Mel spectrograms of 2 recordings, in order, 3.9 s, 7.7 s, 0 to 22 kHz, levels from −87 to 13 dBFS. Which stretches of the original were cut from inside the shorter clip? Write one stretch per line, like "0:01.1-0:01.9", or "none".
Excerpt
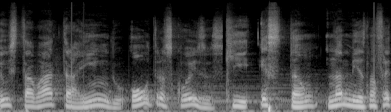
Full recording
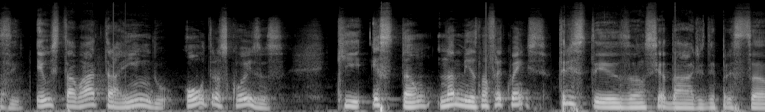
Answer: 0:01.6-0:01.7
0:02.7-0:03.3

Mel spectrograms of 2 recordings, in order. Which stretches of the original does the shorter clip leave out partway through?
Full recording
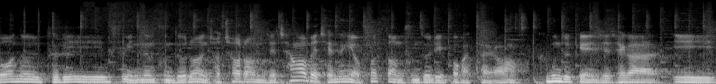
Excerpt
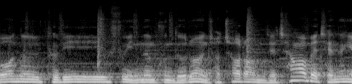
none

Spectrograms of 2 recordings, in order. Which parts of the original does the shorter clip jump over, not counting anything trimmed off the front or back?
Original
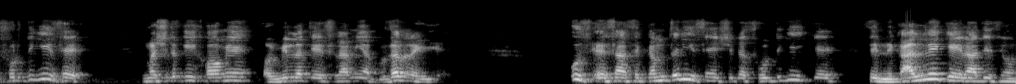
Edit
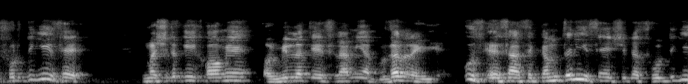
0:04.5-0:05.6

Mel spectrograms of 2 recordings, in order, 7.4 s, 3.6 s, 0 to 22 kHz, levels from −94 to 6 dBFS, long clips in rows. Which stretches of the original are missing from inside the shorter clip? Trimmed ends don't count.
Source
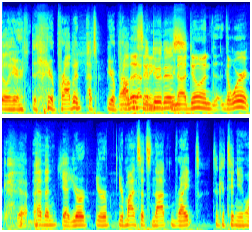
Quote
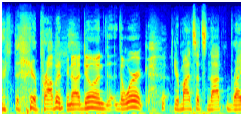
0:01.2-0:02.6
0:04.1-0:05.4

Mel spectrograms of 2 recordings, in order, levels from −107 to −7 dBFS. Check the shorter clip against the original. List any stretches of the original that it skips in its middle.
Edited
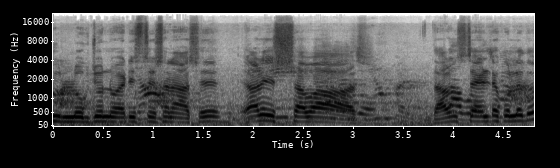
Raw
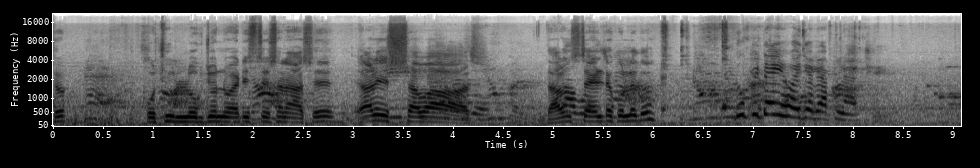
none

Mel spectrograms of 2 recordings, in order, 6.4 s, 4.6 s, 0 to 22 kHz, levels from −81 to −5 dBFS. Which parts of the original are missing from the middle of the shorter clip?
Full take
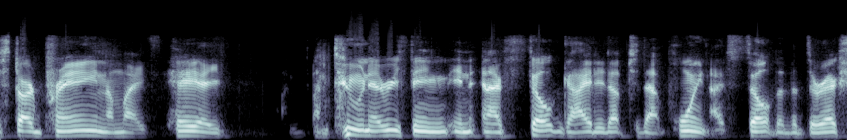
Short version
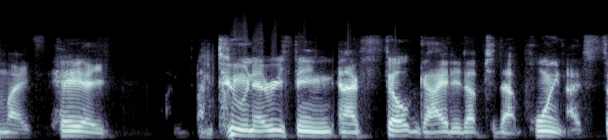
0:03.4-0:03.6

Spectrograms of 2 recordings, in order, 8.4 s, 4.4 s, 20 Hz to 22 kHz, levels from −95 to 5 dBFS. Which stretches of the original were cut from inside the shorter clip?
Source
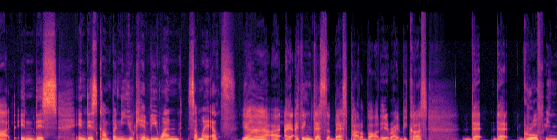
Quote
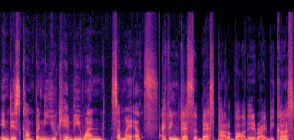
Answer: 0:03.6-0:04.4

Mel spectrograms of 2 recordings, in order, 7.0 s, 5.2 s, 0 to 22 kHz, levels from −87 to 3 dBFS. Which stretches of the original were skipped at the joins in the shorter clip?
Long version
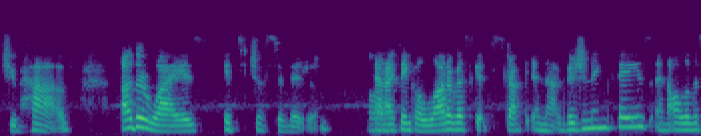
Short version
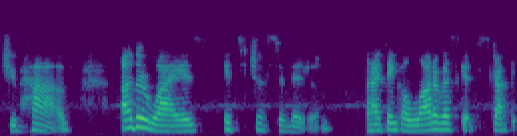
0:03.7-0:03.8

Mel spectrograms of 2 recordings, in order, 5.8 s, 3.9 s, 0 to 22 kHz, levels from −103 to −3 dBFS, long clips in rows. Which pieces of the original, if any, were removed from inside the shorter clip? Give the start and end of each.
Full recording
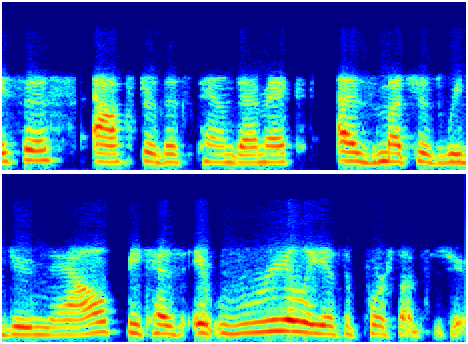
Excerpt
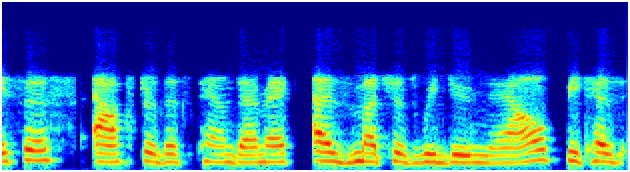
0:01.9-0:02.0

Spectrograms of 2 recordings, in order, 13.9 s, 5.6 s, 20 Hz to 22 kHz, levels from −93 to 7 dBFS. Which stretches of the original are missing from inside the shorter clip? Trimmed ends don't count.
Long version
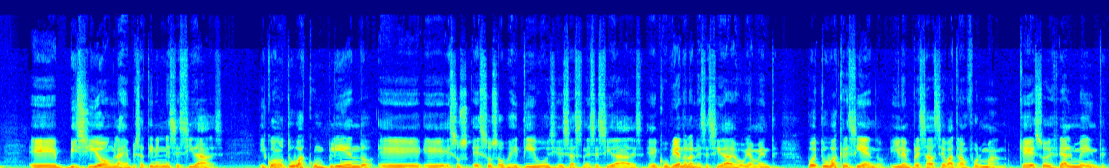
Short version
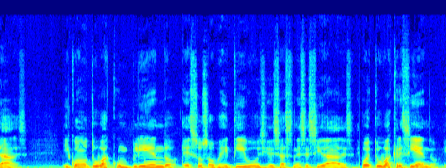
0:04.7-0:05.9
0:08.0-0:10.0

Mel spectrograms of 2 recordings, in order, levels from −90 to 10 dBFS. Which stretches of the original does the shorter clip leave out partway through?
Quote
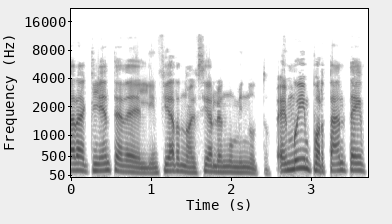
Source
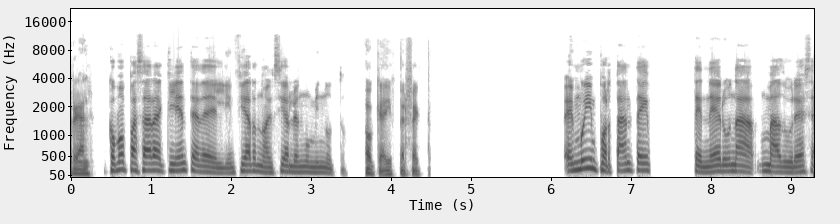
0:03.4-0:06.0

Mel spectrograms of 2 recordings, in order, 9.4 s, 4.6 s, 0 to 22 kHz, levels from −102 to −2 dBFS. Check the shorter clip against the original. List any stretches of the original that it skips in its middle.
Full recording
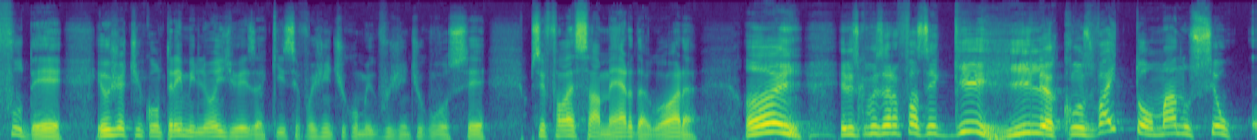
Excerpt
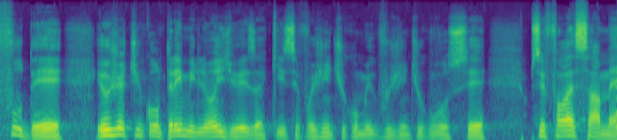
none

